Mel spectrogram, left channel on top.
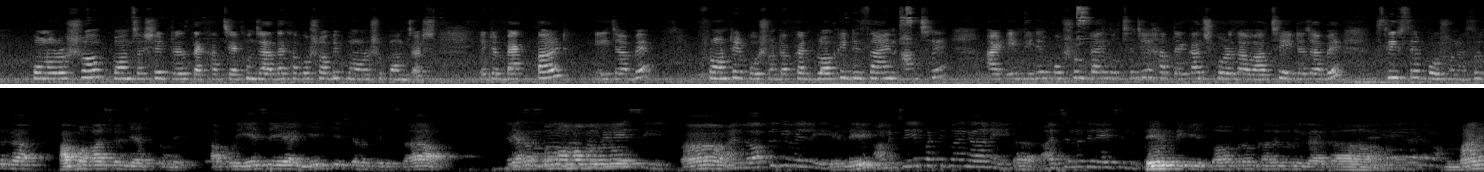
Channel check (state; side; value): different; both; correlation 0.01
